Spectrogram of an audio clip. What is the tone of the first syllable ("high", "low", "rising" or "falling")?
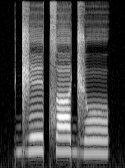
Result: high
